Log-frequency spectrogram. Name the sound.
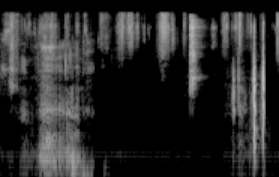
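dice rattling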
